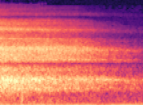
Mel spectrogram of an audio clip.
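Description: A gentle, soft exhale at the close of a slow vinyasa yoga practice, a single quiet breath fading away over a steady faint background hum.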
